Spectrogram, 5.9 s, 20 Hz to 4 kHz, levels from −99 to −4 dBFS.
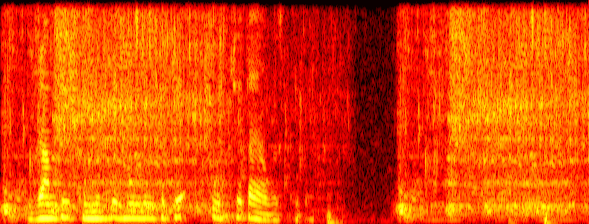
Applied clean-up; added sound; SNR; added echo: none; Toilet flush / Water; 3 dB; none.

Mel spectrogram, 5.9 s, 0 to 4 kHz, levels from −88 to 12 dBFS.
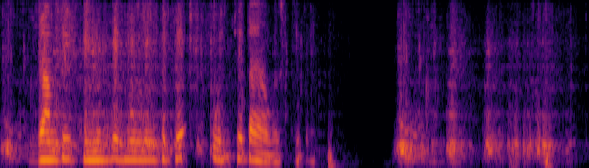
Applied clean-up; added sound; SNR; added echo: neural mask model RNNoise.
